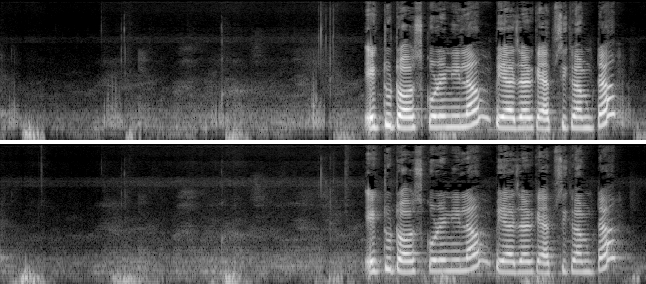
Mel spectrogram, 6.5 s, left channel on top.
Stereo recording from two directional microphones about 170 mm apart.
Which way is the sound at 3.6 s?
45° left (ahead or behind).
